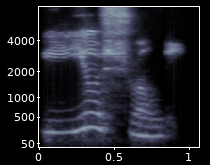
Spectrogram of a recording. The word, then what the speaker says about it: usually: Si yo uso usually, by the way, la pronunciación de esta palabra es usually, ¿ok? You, como que usted diga you, del sujeto, usually, all right?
